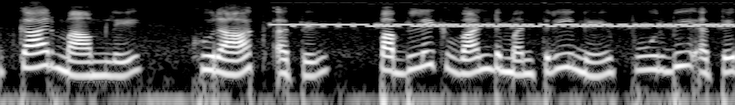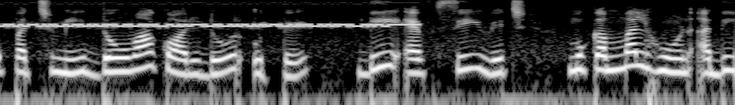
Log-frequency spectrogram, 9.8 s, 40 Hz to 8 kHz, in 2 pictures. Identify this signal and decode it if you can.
RTTY (75 baud, 170 Hz shift), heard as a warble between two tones, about 2200 Hz centre, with speech in Punjabi. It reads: HIJ WAS OOK ZEER BEKWAAM EN HEEFT VEEL BEREIKT.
